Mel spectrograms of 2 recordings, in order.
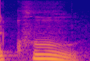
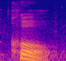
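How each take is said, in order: First: "کو" said as a long koo; long vowel. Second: "کو" said as a short ko; brief o in "کو"; short vowel. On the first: Teacher adding vav to kaf, long "کو" as koo. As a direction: stretch "کو" into held oo. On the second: Teacher showing kaf alone, short "کو" as ko. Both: Shown as a demonstration. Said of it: "صدای کشیدهٔ او".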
